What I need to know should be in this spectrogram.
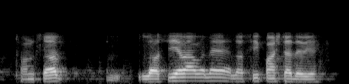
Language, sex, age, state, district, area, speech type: Odia, male, 18-30, Odisha, Bargarh, urban, conversation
